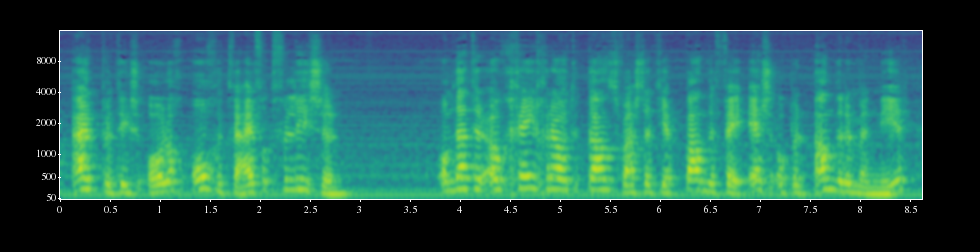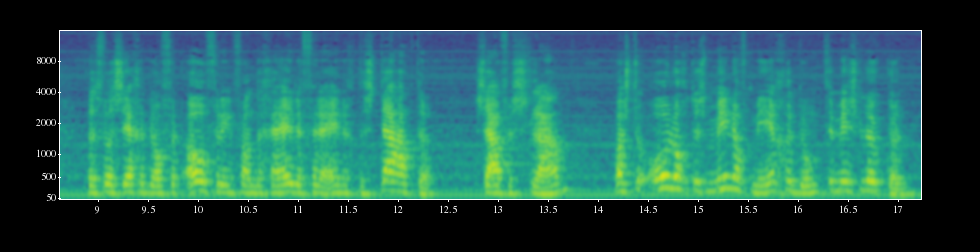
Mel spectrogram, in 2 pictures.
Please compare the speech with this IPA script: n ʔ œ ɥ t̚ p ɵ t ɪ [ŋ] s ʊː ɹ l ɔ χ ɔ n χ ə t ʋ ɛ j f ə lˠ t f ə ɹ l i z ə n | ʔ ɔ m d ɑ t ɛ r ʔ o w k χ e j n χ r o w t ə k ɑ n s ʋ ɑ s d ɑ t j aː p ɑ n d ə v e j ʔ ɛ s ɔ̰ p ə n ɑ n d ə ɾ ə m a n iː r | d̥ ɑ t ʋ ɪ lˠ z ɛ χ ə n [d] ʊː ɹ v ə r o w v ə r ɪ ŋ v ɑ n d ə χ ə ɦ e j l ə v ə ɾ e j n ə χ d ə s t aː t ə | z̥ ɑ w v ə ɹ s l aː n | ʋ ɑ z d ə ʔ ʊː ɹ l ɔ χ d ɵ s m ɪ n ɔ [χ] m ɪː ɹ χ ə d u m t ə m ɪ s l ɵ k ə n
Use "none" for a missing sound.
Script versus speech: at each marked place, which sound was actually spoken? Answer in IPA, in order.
ŋ, d, f

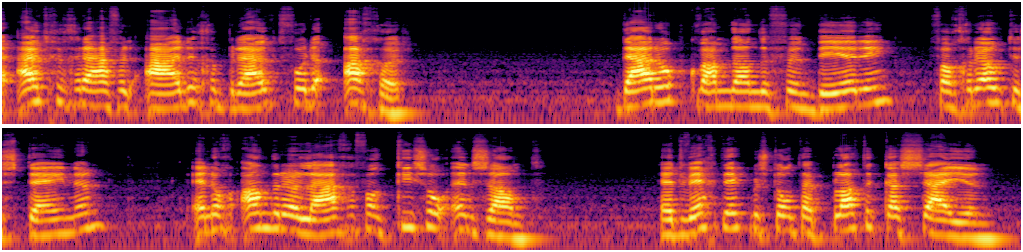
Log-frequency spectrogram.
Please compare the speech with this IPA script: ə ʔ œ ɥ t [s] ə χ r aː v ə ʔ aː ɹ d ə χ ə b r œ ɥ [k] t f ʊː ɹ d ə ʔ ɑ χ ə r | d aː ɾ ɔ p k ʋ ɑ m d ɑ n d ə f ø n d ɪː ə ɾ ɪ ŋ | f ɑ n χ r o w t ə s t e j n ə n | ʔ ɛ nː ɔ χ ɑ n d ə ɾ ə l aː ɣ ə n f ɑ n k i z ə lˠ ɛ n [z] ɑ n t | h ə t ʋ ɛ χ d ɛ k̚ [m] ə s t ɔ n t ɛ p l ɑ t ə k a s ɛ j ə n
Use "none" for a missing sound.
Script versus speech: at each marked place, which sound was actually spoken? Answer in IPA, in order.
χ, k, z, b

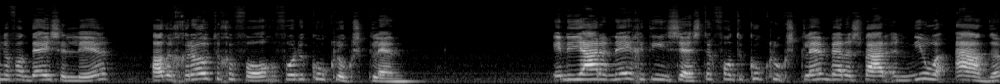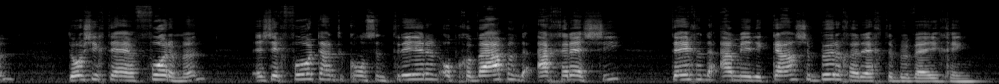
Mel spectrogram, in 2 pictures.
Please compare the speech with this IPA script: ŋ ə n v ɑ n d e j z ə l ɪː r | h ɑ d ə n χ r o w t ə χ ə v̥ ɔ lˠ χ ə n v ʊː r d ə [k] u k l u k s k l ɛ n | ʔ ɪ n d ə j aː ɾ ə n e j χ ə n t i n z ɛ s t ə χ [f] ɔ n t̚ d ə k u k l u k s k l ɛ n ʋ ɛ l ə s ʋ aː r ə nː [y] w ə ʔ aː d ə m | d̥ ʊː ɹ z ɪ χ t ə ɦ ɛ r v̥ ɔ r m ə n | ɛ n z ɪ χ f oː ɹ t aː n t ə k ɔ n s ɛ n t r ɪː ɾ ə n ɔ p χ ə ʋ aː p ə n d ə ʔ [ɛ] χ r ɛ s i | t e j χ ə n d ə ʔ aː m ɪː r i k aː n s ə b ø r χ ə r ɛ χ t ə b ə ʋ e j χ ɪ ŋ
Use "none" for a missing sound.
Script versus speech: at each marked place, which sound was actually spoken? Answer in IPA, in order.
k, f, i, a

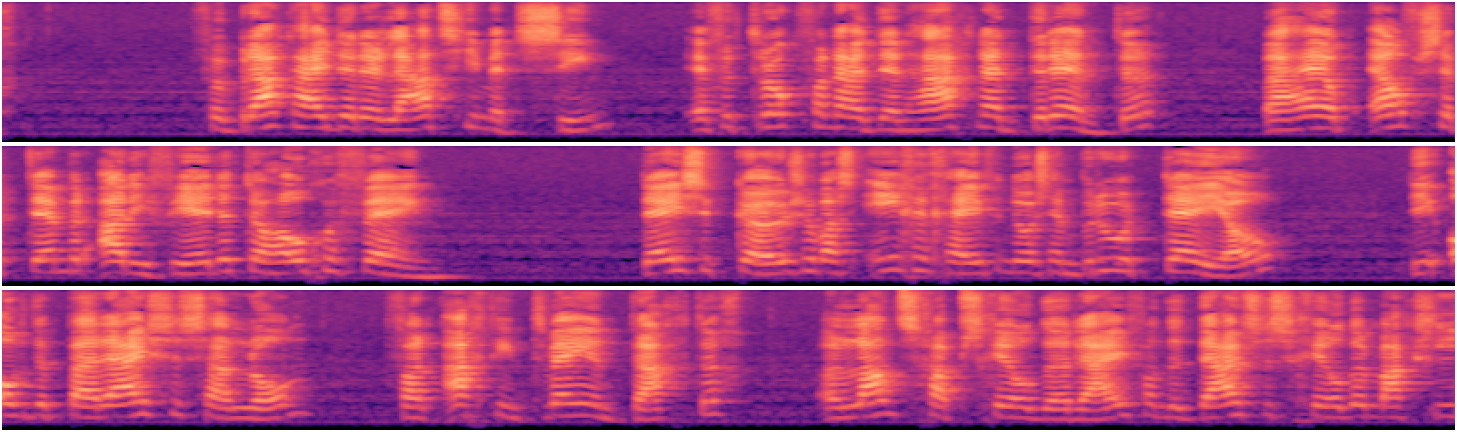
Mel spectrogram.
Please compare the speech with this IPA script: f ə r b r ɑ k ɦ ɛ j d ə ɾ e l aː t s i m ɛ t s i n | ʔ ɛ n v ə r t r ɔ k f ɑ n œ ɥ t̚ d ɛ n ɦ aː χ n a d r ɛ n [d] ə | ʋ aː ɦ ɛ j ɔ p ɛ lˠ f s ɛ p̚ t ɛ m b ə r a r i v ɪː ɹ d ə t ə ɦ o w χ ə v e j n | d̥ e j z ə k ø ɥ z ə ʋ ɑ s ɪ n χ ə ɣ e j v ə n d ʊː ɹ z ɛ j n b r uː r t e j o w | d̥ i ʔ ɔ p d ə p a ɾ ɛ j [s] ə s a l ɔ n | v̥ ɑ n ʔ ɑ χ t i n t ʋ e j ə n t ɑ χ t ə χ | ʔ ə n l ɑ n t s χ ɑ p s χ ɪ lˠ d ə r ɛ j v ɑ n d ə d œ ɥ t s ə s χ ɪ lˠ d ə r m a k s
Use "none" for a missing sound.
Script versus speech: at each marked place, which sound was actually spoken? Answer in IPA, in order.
t, s

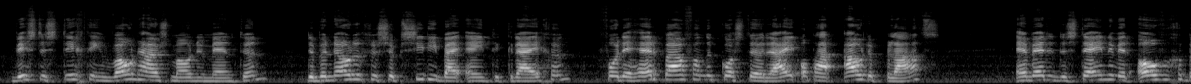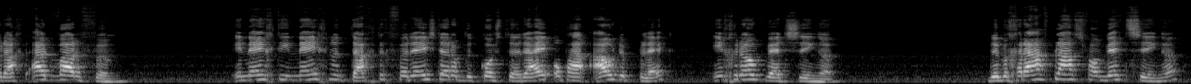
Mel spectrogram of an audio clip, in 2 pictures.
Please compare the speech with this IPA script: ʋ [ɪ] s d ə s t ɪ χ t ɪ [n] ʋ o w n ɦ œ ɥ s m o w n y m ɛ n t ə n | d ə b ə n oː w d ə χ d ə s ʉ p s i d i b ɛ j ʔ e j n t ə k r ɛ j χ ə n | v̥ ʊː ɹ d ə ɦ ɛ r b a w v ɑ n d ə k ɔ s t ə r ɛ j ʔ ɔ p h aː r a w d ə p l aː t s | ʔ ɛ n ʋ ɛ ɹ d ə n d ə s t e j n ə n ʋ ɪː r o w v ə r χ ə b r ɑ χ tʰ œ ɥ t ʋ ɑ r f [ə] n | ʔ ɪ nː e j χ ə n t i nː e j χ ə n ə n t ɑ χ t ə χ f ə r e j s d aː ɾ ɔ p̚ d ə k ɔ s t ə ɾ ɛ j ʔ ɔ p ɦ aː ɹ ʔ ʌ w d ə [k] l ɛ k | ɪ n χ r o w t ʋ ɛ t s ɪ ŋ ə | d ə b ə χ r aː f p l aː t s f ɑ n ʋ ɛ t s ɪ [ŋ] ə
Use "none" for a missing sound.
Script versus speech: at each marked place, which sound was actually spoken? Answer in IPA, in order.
ɪ, ŋ, ə, p, ŋ

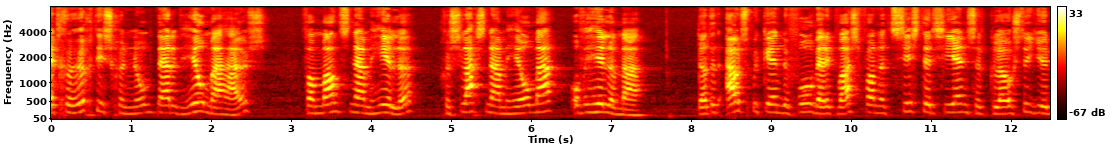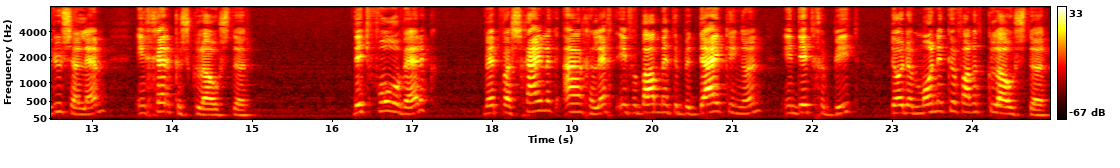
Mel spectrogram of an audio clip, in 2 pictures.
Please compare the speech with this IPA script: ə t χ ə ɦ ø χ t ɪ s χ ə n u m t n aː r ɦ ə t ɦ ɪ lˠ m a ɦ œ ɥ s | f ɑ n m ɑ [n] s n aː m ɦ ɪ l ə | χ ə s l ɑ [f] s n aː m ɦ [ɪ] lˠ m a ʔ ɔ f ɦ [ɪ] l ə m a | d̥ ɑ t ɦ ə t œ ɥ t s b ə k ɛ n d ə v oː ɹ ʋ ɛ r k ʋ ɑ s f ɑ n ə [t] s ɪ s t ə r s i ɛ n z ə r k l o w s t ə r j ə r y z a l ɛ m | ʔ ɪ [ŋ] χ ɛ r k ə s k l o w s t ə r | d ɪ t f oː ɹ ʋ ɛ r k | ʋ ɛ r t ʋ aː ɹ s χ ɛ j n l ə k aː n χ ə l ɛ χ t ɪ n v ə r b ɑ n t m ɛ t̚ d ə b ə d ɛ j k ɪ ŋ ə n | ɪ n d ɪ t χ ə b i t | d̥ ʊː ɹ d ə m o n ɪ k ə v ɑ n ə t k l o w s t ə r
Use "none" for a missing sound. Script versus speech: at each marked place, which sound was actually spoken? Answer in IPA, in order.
n, χ, ɪ, ɪ, t, n

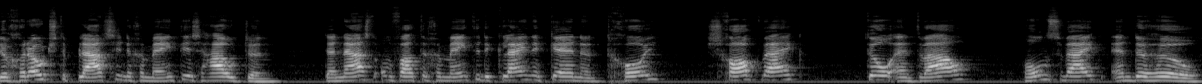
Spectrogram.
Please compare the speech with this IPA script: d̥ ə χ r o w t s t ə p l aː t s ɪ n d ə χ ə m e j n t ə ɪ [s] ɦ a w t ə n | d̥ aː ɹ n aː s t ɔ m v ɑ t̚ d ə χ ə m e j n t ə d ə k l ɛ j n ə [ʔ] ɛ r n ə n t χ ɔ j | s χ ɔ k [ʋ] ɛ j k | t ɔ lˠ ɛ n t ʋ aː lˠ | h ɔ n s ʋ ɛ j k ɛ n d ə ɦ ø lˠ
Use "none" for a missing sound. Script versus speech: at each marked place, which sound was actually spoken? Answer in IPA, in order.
s, k, ʋ

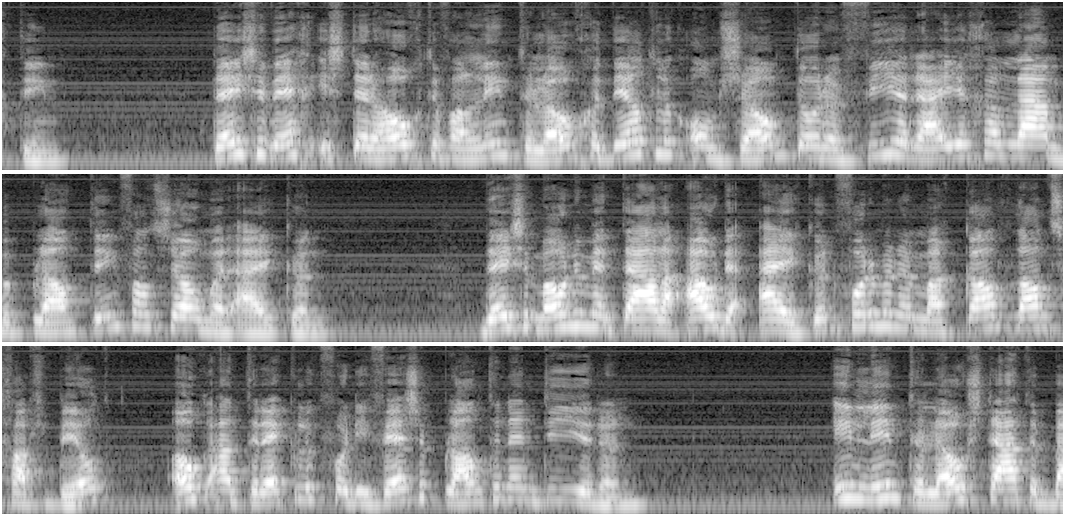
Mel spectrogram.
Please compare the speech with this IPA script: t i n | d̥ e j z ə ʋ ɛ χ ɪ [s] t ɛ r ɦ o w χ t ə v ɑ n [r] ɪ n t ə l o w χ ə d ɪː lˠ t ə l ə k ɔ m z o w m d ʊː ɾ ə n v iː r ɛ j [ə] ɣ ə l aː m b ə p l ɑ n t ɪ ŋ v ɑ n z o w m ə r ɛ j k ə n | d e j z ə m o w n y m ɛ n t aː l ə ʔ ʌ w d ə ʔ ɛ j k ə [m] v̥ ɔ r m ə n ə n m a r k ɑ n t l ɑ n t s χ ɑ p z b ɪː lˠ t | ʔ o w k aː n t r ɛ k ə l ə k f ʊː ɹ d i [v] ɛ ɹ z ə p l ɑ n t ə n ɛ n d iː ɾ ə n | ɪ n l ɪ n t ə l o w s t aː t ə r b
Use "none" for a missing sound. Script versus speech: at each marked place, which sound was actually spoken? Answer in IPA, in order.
s, l, ə, n, v

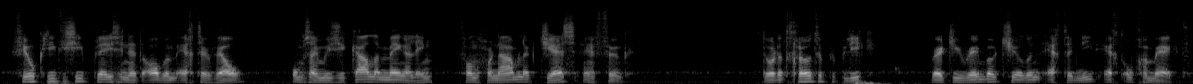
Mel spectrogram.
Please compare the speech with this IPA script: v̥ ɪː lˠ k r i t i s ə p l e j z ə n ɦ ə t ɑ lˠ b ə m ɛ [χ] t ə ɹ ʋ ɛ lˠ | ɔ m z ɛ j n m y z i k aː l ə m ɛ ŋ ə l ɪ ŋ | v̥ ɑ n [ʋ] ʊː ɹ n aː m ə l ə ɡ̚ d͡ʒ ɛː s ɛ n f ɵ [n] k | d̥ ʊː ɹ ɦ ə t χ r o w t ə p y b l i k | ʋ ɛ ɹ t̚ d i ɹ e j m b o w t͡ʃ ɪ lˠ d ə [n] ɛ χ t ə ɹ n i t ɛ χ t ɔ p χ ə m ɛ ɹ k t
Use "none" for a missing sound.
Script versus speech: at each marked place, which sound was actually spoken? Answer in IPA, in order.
χ, v, ŋ, n

